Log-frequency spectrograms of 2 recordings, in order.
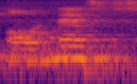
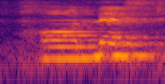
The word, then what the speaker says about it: honest: H-O-N-E-S-T, honest. Students, I have heard few students reading it honest. Here H sound will not come. H is silent here. You will read it honest.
